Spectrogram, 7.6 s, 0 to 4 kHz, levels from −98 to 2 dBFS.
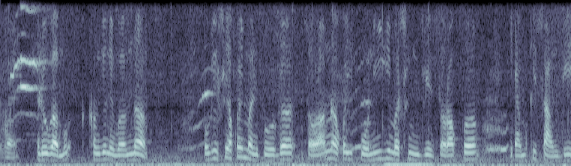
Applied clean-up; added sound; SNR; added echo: none; Cat; 5 dB; none.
